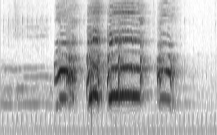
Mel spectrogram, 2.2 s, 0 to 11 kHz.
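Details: Rooster crowing in 2021: one loud crow of about four segments, a short opening note followed by two long harsh drawn-out notes and a brief clipped ending, over a low steady hum.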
